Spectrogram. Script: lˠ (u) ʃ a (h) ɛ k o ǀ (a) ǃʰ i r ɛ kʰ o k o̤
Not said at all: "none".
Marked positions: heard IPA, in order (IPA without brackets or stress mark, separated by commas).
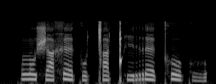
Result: u, x, a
